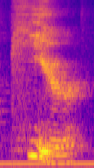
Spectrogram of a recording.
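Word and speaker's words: Pierre: The answer is State whose capital is properly pronounced Pier.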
